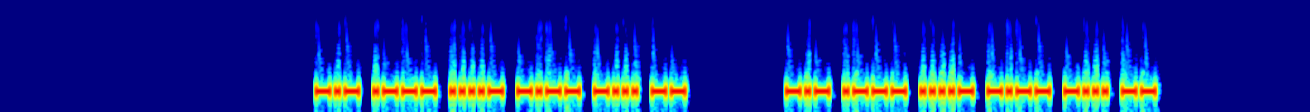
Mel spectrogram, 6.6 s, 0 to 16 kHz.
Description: Morse code, heard as a keyed tone, about 50 wpm, 700 Hz. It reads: KJ4YBM KJ4YBM
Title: USA Call Signs - 6 Characters - Repeated 2x - 50wpm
